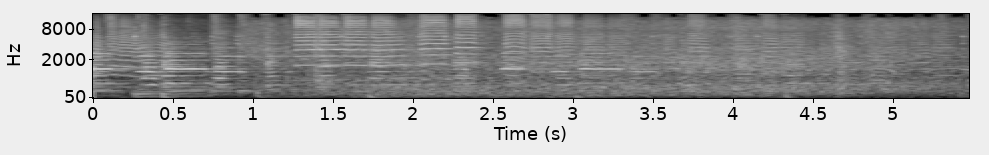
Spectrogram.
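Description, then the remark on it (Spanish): Steady ocean surf washes against the shore in a continuous, fairly loud roar, with sustained musical tones layered over the water and no voices. “¿qué tanto miras al mar tú?”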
